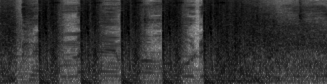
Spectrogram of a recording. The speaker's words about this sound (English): Yo, if you've been watching, Key does not like when I do the gunshot. She really hates it.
